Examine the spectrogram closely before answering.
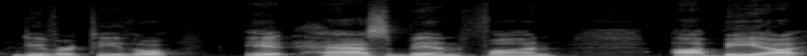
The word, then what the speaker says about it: había: Había, H-A-B-I-A, accent on the I, había sido, S-I-D-O, había sido divertido, it had been fun.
